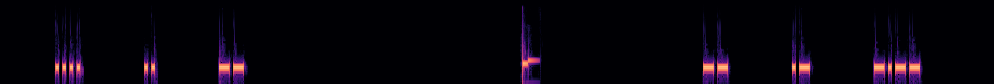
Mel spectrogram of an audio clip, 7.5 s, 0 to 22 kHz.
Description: Morse code, heard as a keyed tone, about 43 wpm, spaced as for 15 wpm, 690 Hz. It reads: HIM MAY
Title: 6x Character Spacing - Top 100 Words - 45wpm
